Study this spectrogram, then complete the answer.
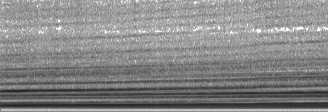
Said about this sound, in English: Now, what I think this sounds like is a little like the shepherd tone, but also with a commentary from the fire truck responding to the three-alarm fire where Pinocchio had burst into flames.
